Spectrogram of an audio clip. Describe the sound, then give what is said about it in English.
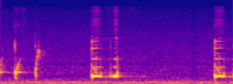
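A phone number is dialed for a call to Austin, Texas. A few short, faint keypad tones come at irregular gaps, some in close pairs, with quiet between them. “we're going to dial her up in Austin, Texas. So let's go.”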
